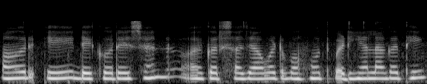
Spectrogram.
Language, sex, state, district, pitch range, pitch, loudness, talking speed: Sadri, female, Chhattisgarh, Jashpur, 270-285 Hz, 275 Hz, -14 LUFS, 125 wpm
